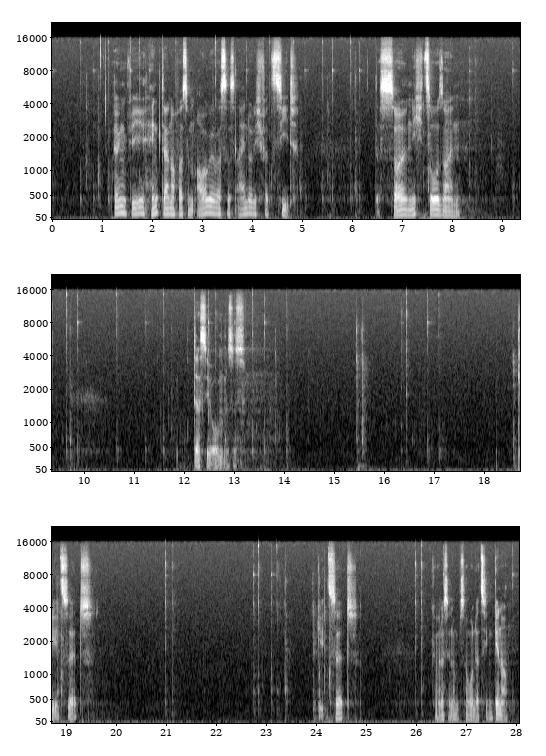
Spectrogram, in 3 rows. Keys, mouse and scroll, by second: 0.0-3.4 middle drag, 3.4-3.9 scroll up 5, 3.9-7.4 middle drag, 7.4 z, 9.3-10.8 shift+middle drag, 10.8-11.3 scroll up 2, 11.3-12.5 middle drag, 12.5 shift+right click, 13.1-15.5 middle drag, 15.5 z, 16.9-18.6 middle drag, 18.6 g, 22.8 shift+right click, 23.2 shift+right click, 24.0 g, 26.6-28.0 middle drag.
